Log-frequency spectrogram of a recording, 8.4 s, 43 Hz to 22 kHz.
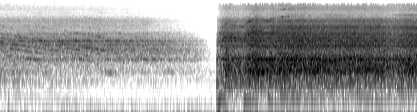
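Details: Original motor of an LG V-3340D vacuum cleaner, which had started running loudly, run on a bench supply as voltage is raised: a high whir winds down, then returns as a harsh, rough roar. The motor is noisy; the owner suspects a damaged bearing.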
